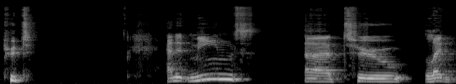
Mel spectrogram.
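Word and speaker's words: pyt: words uh now but it's spelled p-y-t and it's it's uh it's pronounced put and it means to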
